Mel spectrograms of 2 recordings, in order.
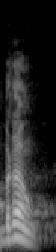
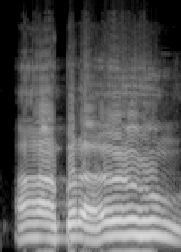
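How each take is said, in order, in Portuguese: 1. O nome é dito com uma voz de fala comum. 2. O nome é dito com uma voz retumbante e ecoante. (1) "Não pode ser uma voz normal. Abraão, assim, não vale?" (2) "tem que ser uma voz que ecoe"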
